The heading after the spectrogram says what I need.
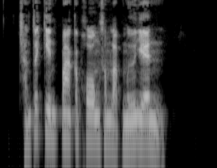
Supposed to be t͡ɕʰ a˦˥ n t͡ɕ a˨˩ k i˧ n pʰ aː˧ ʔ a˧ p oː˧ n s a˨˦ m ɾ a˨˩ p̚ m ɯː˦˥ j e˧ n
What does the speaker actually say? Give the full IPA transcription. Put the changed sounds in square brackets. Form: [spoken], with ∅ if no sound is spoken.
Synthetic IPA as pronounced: t͡ɕʰ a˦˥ n t͡ɕ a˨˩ k i˧ n [p] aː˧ [k] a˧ [pʰ] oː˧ [ŋ] s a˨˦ m ɾ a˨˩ p̚ m ɯː˦˥ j e˧ n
